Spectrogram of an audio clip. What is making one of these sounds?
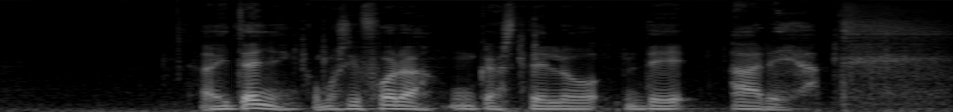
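A middle-aged man speaks calmly and clearly into a microphone.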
